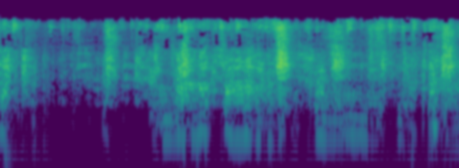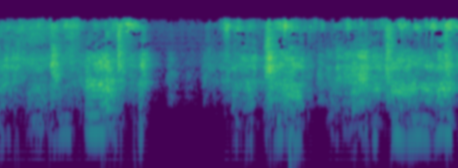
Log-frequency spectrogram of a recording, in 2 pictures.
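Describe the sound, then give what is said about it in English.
Dogs play fighting, nipping and growling at each other: low growls mixed with yips and whimpers run almost continuously, with a brief lull before the scuffle picks up again. “sorry, I wanted you guys to hear the dog fights, because it's cute.”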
